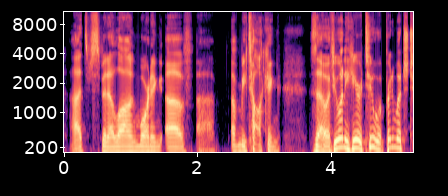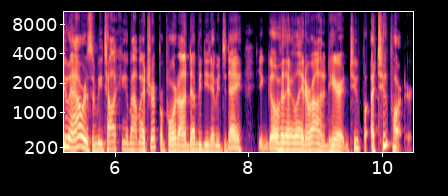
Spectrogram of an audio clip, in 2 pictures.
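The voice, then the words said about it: Hoarse, partly lost voice. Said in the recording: “I've kind of lost my voice ... if my voice sounds a little hoarse”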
